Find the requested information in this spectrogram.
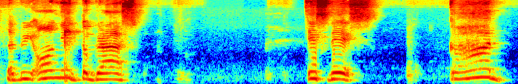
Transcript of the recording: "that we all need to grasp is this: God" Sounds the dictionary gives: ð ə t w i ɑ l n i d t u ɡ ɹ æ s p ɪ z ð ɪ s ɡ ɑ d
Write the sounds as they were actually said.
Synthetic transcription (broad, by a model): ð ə t w i ɑ l n i d t u ɡ ɹ æ s p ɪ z ð ɪ s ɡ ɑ d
